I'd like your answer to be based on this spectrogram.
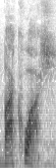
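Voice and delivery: Bakwash said as bah-KWAHSH, falling at the end; pronouncing Hebrew. Shown as a demonstration. Preacher finishes spelling the Hebrew word, careful pronunciation. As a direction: say Bakwash with a w glide and falling close. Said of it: "If that's how you pronounce it".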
